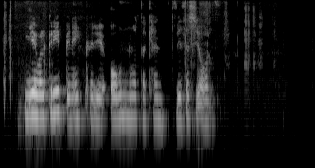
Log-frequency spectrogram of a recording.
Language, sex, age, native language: Icelandic, male, 11, Icelandic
